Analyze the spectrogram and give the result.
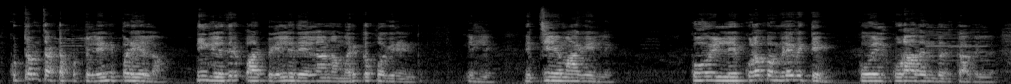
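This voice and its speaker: A man performs as a wronged brother defending himself in a film courtroom drama. His fairly high voice declaims with defiant, impassioned rhetoric and dramatic pauses. The sound rings with clear room echo. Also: a bit bright, lightly acted. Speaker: amateur actor practising. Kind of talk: theatrical Tamil film courtroom monologue. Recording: echoey room.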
